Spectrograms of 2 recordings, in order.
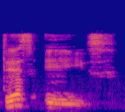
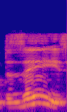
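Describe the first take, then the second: First: The middle consonant is a hissing S sound. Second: The middle consonant is a buzzing Z sound. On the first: The speaker calls it right. "Go say it with the S" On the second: The speaker calls it wrong. "you're saying it wrong"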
